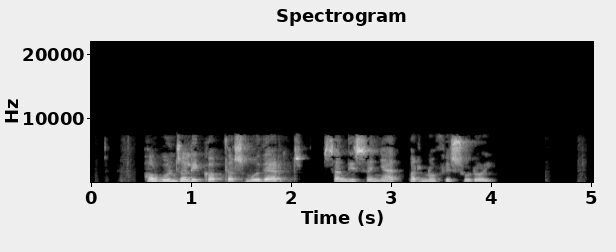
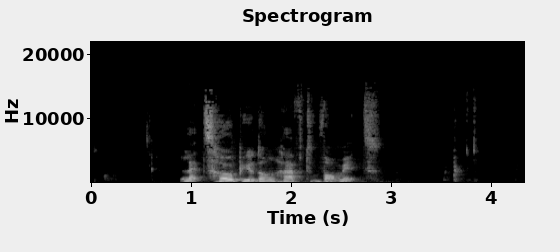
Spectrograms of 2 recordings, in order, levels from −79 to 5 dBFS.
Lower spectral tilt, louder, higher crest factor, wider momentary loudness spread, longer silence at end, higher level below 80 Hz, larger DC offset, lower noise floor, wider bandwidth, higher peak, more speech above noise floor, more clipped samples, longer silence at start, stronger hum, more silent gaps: second, -2.5 dB/octave vs -4 dB/octave; first, -16 LUFS vs -27 LUFS; about the same, 18 dB vs 22 dB; second, 8 LU vs 19 LU; first, 1 s vs 0.65 s; first, -62 dBFS vs -72 dBFS; neither; second, -62 dBFS vs -78 dBFS; second, 7.8 kHz vs 15.5 kHz; first, 0 dBFS vs -8 dBFS; second, 46 dB vs 51 dB; neither; second, 0.55 s vs 0.9 s; neither; neither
